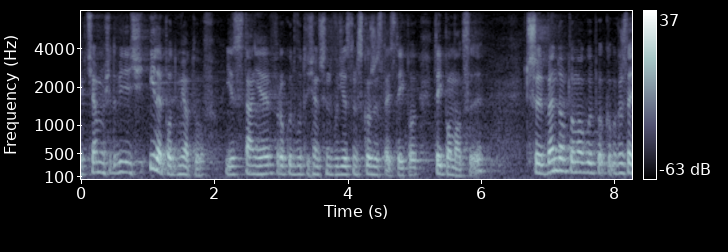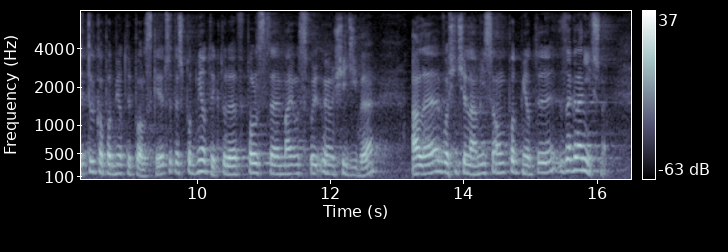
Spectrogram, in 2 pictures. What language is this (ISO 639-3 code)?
pol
